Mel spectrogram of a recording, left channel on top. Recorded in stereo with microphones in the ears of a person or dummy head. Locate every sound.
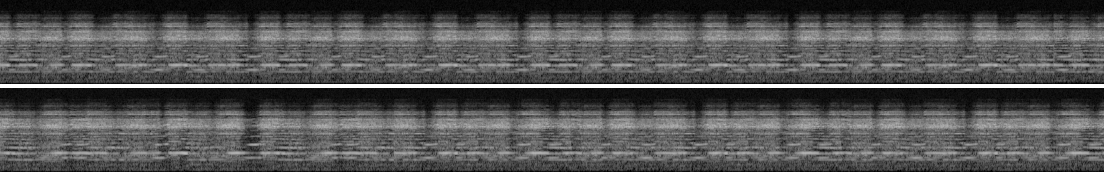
Only background noise.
